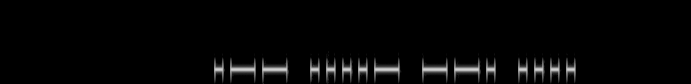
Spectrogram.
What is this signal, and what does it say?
Morse code, heard as a keyed tone, about 15 wpm, 700 Hz. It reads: W4GH
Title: USA Call Signs - 4 Characters - Repeated 3x - 15wpm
